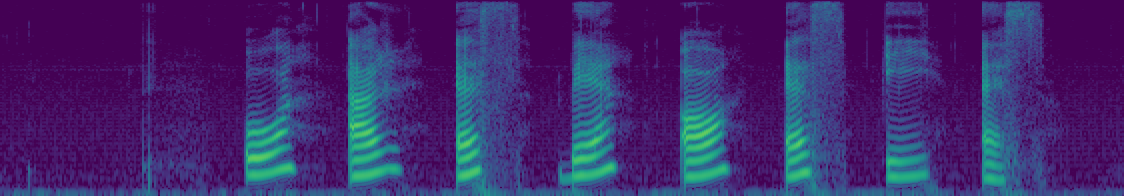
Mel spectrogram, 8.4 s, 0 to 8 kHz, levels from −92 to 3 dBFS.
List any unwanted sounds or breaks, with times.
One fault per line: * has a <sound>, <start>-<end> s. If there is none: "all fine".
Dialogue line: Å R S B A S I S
all fine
